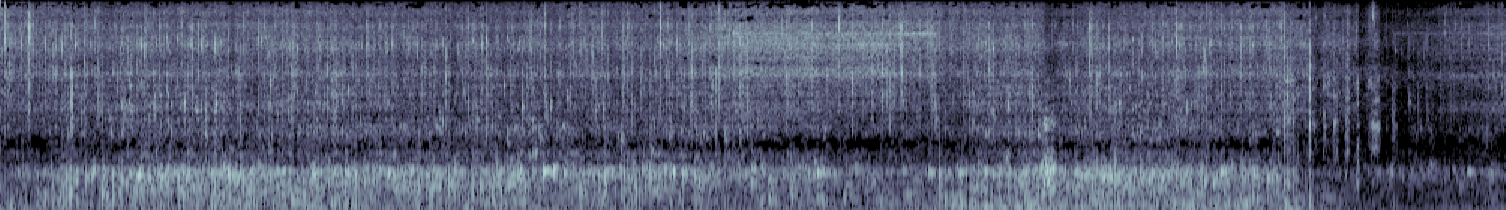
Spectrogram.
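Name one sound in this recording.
Water rumbles and swirls in a low, muffled underwater wash.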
